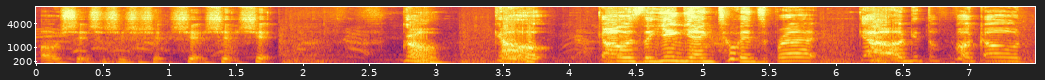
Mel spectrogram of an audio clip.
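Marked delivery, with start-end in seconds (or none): none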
